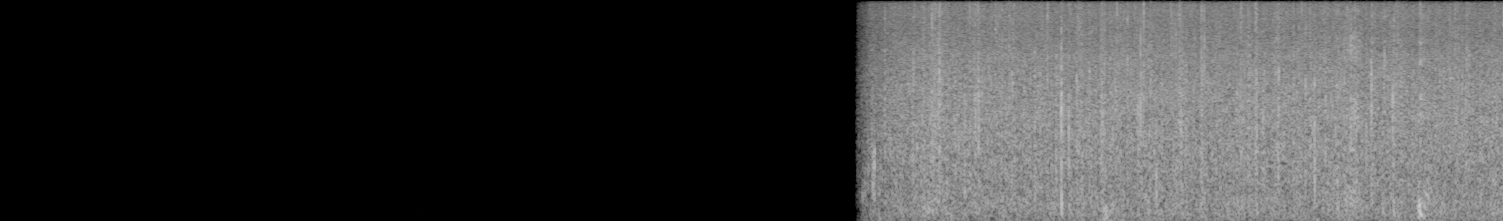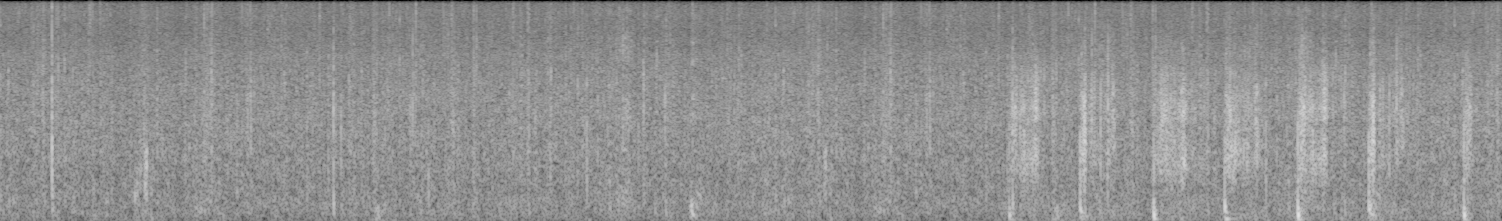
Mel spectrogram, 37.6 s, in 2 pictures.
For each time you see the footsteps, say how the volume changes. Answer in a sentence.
The footsteps can be heard from 31.4 to 37.3 s, at a steady volume.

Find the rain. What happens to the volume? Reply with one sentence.
The loudness of the rain stays about the same.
